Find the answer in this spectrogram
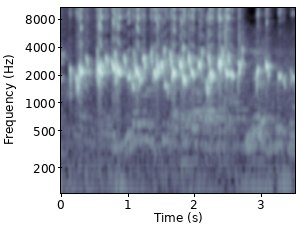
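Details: Orange-spotted bulbul, ropel and garudo song meant to bring listening birds into breeding condition: a rapid, continuous run of bubbly liquid notes that slows into separate phrases toward the end.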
